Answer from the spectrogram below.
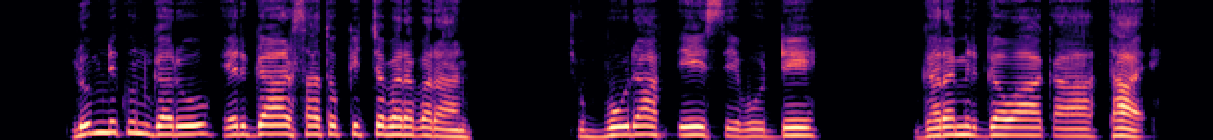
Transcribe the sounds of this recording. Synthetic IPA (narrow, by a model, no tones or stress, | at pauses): lʊbnɪkʊŋɡɐɾuːɛɾɡaːɾsaːt̪ɔkːɪt͡ʃːɐbɐɾɐbɐɾaːn | t͡ʃʼʊbːuːᶑaːfᶑɪeːsːeboːd̪ːeː | ɡɐɾɐmɪɾɡɐwaːkʼaːt̪aːʔɛ̥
